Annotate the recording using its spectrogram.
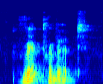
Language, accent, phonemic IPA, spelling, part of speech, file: English, Southern England, /ˈɹɛpɹəbət/, reprobate, adjective / noun, LL-Q1860 (eng)-reprobate.wav
- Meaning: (adjective) 1. Rejected; cast off as worthless 2. Rejected by God; damned, sinful 3. Immoral, having no religious or principled character; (noun) One rejected by God; a sinful person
